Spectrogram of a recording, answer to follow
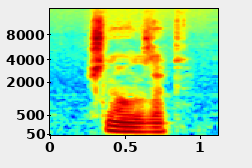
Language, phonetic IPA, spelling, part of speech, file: Polish, [ˈɕlɔ̃w̃zak], Ślązak, noun, LL-Q809 (pol)-Ślązak.wav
